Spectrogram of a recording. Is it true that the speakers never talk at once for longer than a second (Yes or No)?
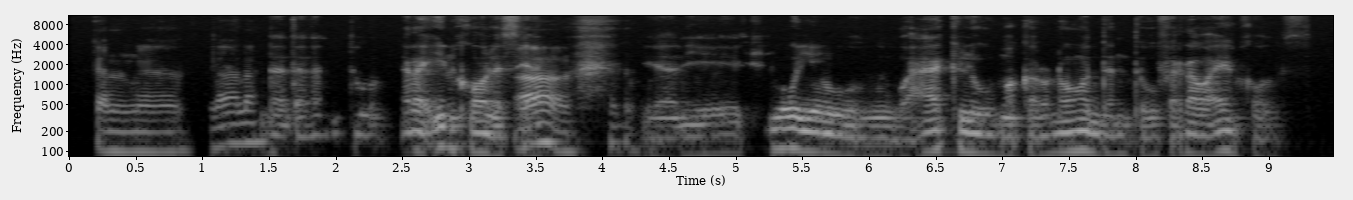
Yes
